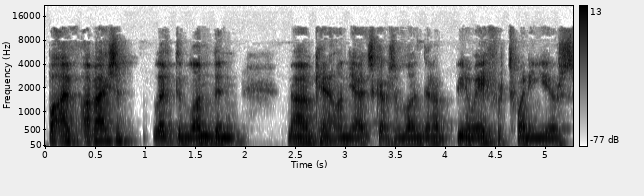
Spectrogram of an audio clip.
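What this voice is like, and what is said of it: Softened Scottish accent. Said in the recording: “it is a Scottish accent ... it's a lot smoother than you might imagine having been brought up in Scotland”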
